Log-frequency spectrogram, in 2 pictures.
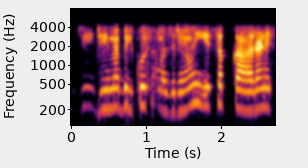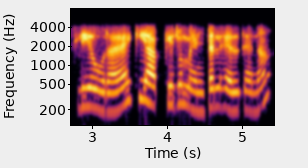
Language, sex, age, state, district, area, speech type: Hindi, female, 45-60, Rajasthan, Jaipur, urban, conversation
